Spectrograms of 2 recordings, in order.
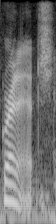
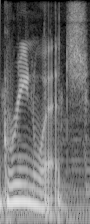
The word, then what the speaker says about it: Greenwich: This is pronounced Leicester Square, while this area is pronounced Greenwich, not Greenwich.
